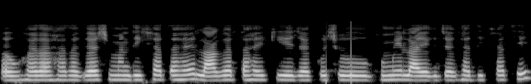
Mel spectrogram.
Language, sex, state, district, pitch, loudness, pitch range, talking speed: Surgujia, female, Chhattisgarh, Sarguja, 210 Hz, -16 LUFS, 205-215 Hz, 205 wpm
